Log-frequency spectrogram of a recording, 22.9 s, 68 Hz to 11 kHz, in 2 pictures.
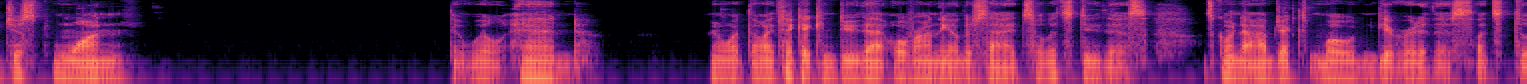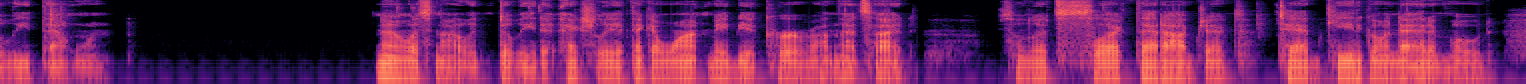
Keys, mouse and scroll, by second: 6.4 middle click, 9.1 Tab, 9.6 right click, 11.8 Delete, 14.4 click, 15.4 click, 15.9 middle click, 17.2 middle click, 18.1 scroll up 1, 19.5 click, 20.9 Tab, 21.6 middle click.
